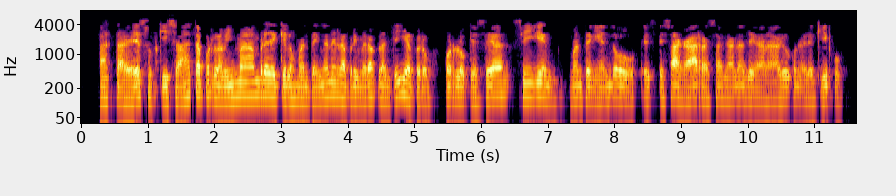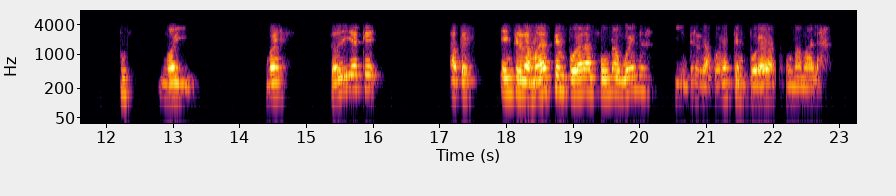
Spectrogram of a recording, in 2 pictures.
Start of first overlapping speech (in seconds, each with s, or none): none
